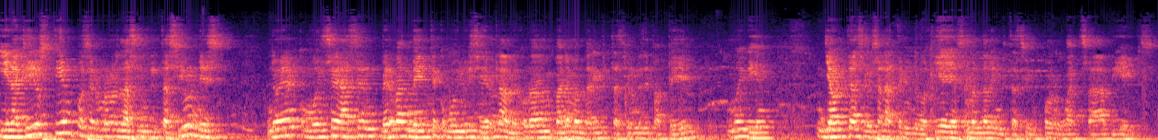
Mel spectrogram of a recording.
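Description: A man speaks at a moderate pace with audible room echo. Light background noise can be heard. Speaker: preacher. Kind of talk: sermon. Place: church.

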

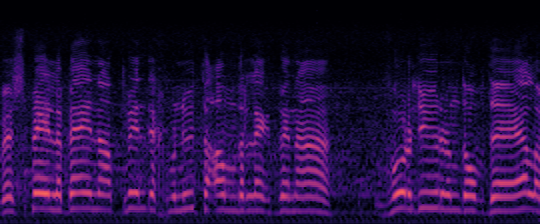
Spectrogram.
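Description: A man with an extremely high pitch talks at a fairly slow pace, with light background noise and a dry sound with no echo. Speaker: sports commentator. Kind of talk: commentary. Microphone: old recording.

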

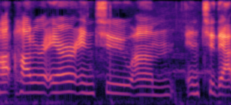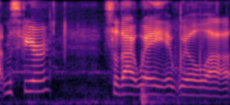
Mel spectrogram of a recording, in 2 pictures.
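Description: A woman speaks slowly at a medium pitch. Her tone is bright and sharp, with faint background noise.

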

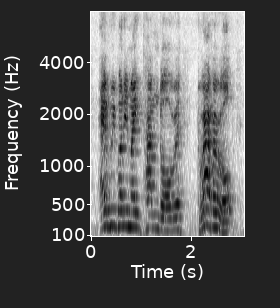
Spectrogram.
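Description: Man at a fairly slow pace, with audible room echo. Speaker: home cook livestreamer. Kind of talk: casual live-stream chat. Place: kitchen. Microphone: phone near.

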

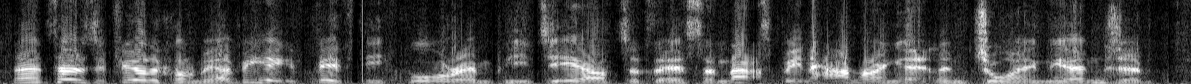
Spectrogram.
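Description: A man's fairly quick speech, dry with no echo, over noticeable background noise. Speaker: motorbike reviewer. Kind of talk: commentary. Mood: light, joking. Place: motorbike. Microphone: helmet.

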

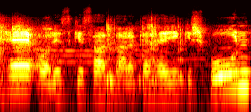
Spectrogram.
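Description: A woman at a fairly slow pace, ordinary pitch variation, light background noise. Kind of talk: casual unboxing tutorial. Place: kitchen. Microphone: phone near.

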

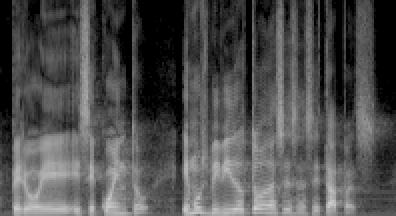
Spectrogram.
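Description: In a quiet background, a man with a bright, sharp tone speaks at a moderate pace with ordinary pitch variation. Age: 60s. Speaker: priest. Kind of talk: retreat talk. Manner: repetitive stammering. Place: hall. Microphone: handheld.

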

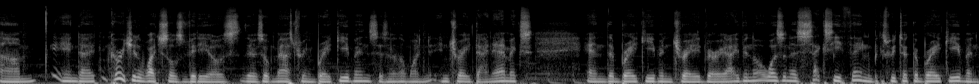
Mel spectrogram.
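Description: A man speaks at a very fast pace with ordinary pitch variation. The sound is dry with no echo, and music plays in the background. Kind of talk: commentary.

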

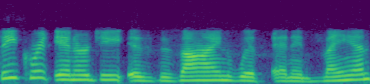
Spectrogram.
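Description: A woman talks at a moderate pace. She has an unremarkable speaking voice. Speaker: radio host. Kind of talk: interview. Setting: phone call.

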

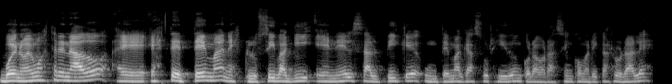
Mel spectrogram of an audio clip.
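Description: Against a quiet background, a man speaks at a very fast pace. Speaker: podcast host. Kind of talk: casual interview. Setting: studio. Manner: animated. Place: studio. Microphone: studio mic.

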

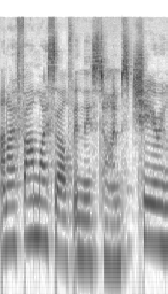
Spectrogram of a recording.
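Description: A woman talks at a moderate pace, her pitch varying in an ordinary way, with a quiet background behind her. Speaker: preacher. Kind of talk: sermon. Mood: warm, encouraging. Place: home room.

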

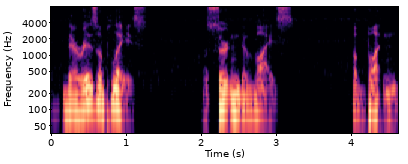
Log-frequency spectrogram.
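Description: A man speaks with a very deep, low pitch at a fairly slow pace. His pitch swings very widely. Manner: calm, cryptic, earnest.

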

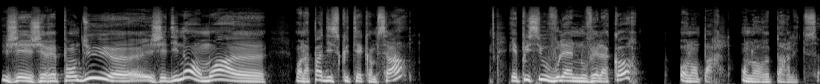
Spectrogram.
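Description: At a moderate pace, a man talks with lively intonation and long, frequent pauses, the sound dry and close with no echo. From Congo. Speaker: youth football coach. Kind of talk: interview. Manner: halting, many fillers.

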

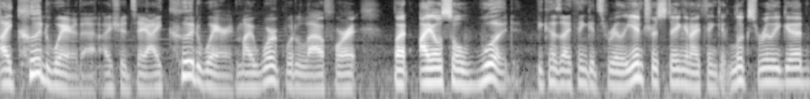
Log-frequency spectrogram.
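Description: A man at a fairly quick pace, with ordinary pitch variation and a dry sound with no echo. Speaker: menswear commentator. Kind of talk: commentary. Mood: relaxed, enthusiastic. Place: garden. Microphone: lapel.

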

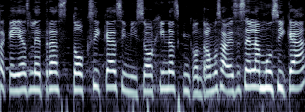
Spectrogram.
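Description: Dry and echo-free with light background noise, a woman's high-pitched voice moves at a fairly quick pace with fairly even intonation. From Tijuana, Mexico; Mexico. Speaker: singer. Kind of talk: interview. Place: hall. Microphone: handheld.

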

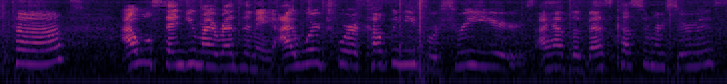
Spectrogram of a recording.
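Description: A woman with an American accent and a high pitch raises and projects her voice, her tone bright and sharp, moving at a fairly slow pace with long, frequent pauses and fairly even intonation. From California, USA. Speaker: gamer streamer. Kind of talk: casual live-stream talk to chat.

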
